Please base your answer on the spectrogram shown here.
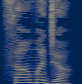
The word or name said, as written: ಸಮಜ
